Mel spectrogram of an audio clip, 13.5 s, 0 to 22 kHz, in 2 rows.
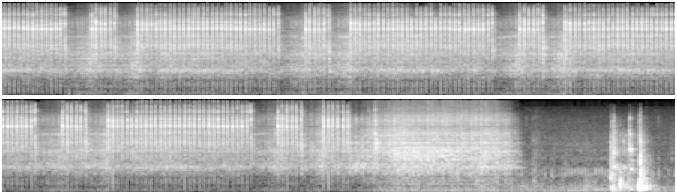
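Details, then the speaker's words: Kamco Saturn/Iron Man toy robot from the early 1980s, run on battery: fast, crisp ratchet clicking in repeated bursts with brief pauses as the gears switch between display and walking legs, then it stops; gearbox working properly. "which allows this to move away from the gear that turns the display and then reconnects to the gear that makes the legs go. And it starts the process all over again."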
